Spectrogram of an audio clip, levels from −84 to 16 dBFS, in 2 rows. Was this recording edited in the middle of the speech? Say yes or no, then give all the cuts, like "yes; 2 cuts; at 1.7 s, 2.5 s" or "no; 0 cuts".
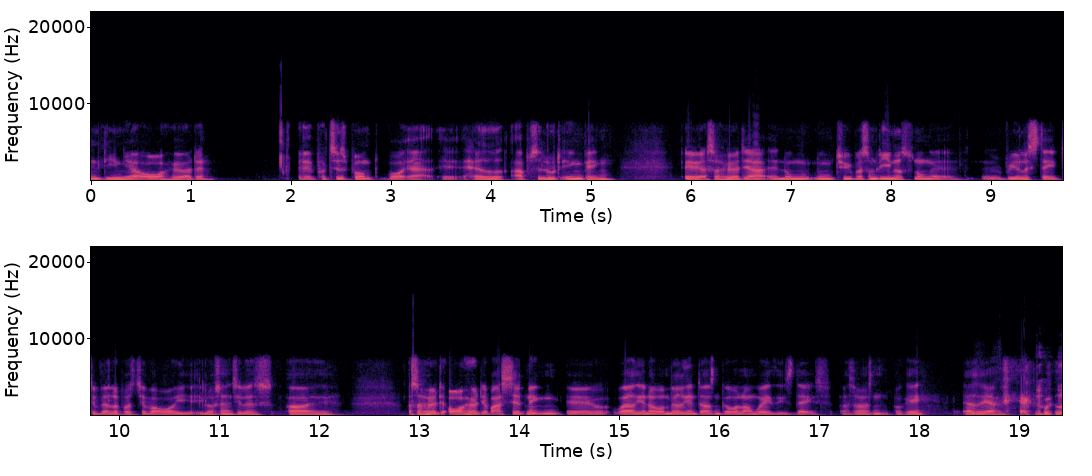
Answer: no; 0 cuts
